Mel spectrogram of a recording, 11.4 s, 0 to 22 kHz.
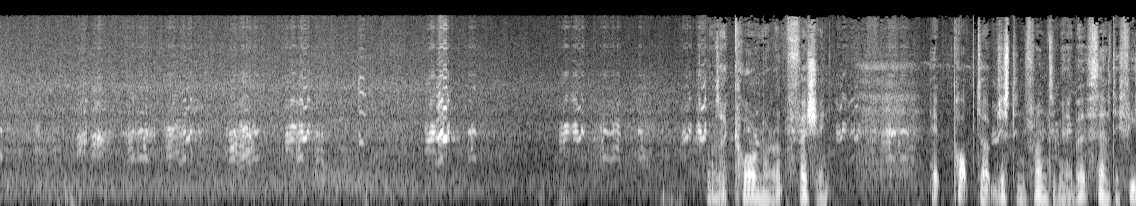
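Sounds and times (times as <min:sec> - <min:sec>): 
skeins of geese honking overhead: 0:00.0 - 0:04.9, 0:05.6 - 0:09.2
speech: 0:07.1 - 0:08.5, 0:09.3 - 0:11.3.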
